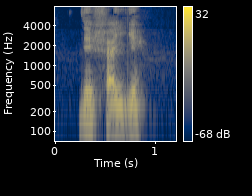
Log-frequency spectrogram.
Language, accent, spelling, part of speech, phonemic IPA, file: French, Canada, défaillais, verb, /de.fa.jɛ/, LL-Q150 (fra)-défaillais.wav
- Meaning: first/second-person singular imperfect indicative of défaillir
